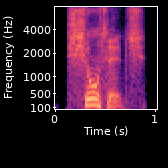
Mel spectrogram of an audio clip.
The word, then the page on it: shortage: British English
